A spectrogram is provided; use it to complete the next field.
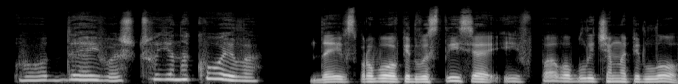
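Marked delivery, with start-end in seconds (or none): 0.2-2.6 whispering, much higher, slower. Narrator voicing a woman speaking to the man who has just fallen: whispered. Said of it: "прошепотіла Сюзан".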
